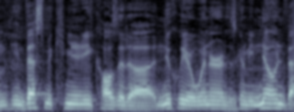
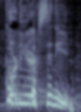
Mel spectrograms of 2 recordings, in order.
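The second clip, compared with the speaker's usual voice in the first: much higher insistent command with a laugh; Paul Graham command; 12 semitones higher, faster than usual. Retold or imitated. Mentor ordering founders to New York, high laughing imitation. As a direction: point and order them out. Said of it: "He, he points at you like this".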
